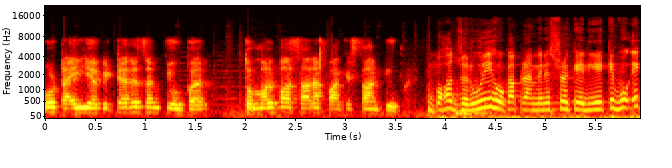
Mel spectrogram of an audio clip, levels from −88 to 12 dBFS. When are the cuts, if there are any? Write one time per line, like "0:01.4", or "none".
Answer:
0:03.8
